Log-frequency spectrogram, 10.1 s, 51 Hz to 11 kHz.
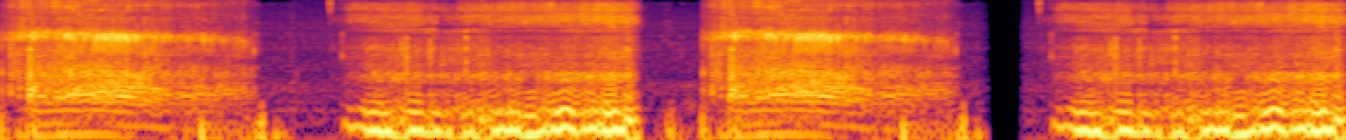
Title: Little Einsteins & Friends: Cooler's Cutest Snoring in 42 seconds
